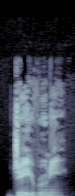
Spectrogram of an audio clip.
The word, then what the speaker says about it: Jay Rooney: general and to share what they are creating Jay Rooney that's how you're pronouncing your name correct that is correct thank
